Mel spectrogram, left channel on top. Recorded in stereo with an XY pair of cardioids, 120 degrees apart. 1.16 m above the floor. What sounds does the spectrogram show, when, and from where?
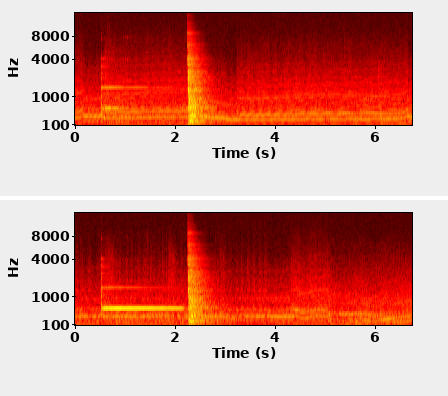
0.5 s a clink: 10° left, 1.5 m
2.2 s a door slam: 50° left, 2.5 m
